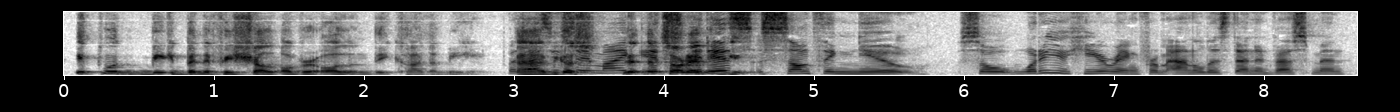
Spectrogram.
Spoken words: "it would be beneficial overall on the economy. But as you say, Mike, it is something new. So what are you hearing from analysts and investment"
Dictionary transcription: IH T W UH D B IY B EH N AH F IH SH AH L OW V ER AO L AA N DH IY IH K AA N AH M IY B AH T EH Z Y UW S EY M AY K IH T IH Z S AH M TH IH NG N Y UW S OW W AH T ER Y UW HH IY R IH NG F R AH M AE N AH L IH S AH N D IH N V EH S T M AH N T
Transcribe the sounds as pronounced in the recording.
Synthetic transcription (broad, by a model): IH T W UH D B IY B EH N AH F IH SH AH L OW V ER AO L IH N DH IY IH K AA N AH M IY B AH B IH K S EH S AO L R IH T IH Z S AH M TH IH NG N Y UW S OW W AH T ER Y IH HH IY R IH NG F R AH M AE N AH L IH S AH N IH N V EH S T M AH N T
